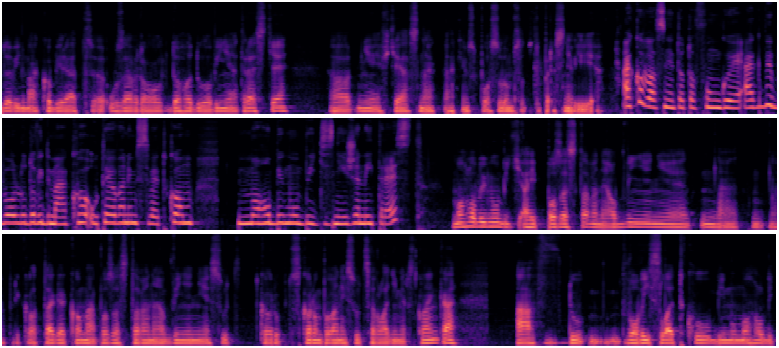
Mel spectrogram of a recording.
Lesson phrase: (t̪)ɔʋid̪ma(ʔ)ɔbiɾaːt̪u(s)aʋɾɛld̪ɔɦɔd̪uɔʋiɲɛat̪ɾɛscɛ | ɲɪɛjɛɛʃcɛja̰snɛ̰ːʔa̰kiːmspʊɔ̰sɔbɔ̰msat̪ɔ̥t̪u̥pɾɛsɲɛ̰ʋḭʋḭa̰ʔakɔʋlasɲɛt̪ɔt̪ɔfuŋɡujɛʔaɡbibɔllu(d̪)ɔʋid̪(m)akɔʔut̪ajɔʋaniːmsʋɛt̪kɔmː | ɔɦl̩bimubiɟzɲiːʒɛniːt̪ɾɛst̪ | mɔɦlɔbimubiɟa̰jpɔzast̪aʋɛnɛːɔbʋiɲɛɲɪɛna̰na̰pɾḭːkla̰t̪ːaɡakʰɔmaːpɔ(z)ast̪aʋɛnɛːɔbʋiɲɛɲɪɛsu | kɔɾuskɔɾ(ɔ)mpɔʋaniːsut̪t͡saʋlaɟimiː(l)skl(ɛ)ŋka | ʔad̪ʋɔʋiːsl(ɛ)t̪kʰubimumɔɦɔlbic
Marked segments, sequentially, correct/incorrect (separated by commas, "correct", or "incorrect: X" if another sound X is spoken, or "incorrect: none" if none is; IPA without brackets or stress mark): incorrect: d̪, incorrect: k, incorrect: z, correct, correct, correct, incorrect: u, incorrect: ɾ, correct, correct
